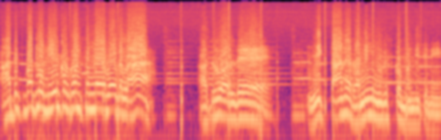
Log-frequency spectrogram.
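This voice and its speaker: Film role: an eager job-seeking younger brother, animated and fast, high voice. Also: male voice, over music, rough recording. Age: young adult. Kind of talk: 1980s Kannada film drama acting.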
